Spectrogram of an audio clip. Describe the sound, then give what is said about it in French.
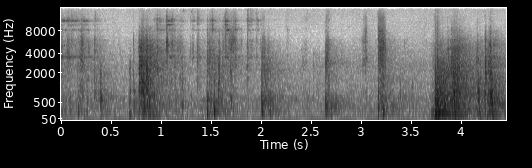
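A door is handled and opened, a series of clunks and knocks from the latch, ending in one louder, fuller thud as it swings open. No voices. “Arrivé, il a tout juste eu le temps d'ouvrir la porte.”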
